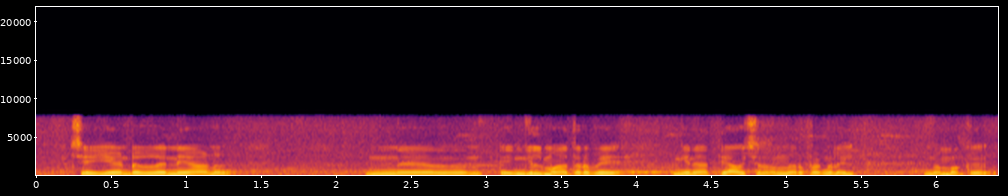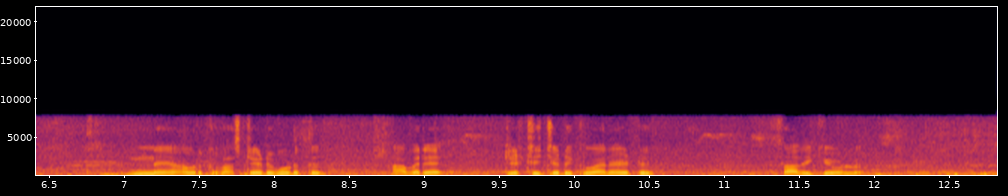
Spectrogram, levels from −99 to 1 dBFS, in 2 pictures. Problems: constant background noise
